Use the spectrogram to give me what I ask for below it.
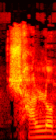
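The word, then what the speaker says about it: שלום: 하셨습니다 평안한 야 평안이 있을 지어다 히브리 5 발음으로 하면 샬롬 이라고 얘기할 수 있구요 하나님께서 사람들에게 주신 가장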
